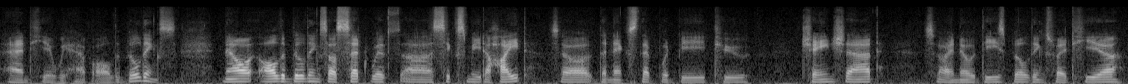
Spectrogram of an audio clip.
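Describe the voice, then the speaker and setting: A man giving an unscripted, step-by-step software tutorial, often pausing with fillers and correcting himself. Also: on the low side, creaky, slight background noise, poor audio. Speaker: software trainer. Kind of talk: screen-recorded software tutorial.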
